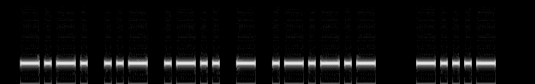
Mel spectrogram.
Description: Morse code, heard as a keyed tone, about 20 wpm, 1000 Hz. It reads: CULT. <BT>
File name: qotdfiles / 20wpm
